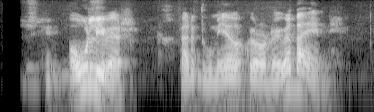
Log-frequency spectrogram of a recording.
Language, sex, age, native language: Icelandic, male, 14, Icelandic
